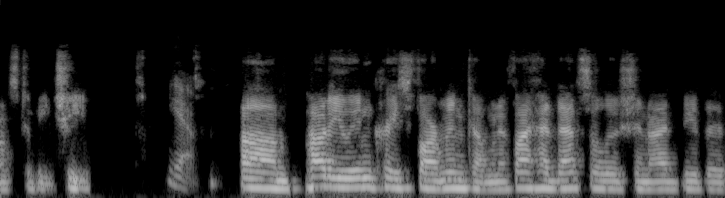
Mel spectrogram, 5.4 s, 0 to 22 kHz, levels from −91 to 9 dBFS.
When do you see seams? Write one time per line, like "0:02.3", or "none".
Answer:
0:02.3

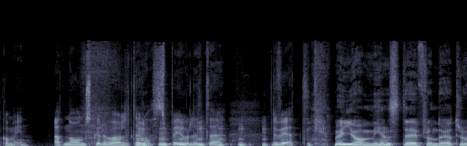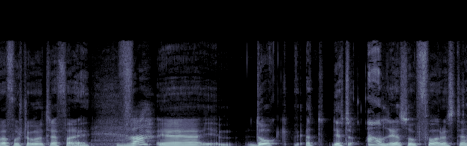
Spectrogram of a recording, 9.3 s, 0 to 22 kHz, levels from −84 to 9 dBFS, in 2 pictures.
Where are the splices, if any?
none

